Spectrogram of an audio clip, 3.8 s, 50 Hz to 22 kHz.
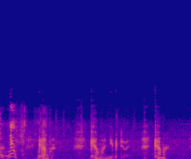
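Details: Cavalier King Charles Spaniel puppies Domino and Baxter, born January 4, 2011, playing outdoors on a deck on April 3, 2011, the first sunny day after two months of rain. Short arched yips come roughly once a second over steady background hum.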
